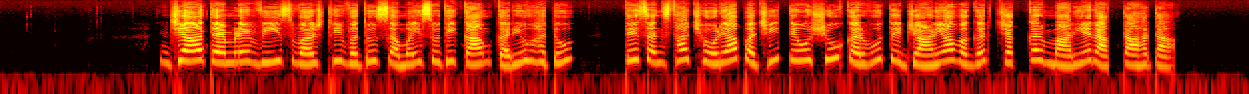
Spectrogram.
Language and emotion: Gujarati, sad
